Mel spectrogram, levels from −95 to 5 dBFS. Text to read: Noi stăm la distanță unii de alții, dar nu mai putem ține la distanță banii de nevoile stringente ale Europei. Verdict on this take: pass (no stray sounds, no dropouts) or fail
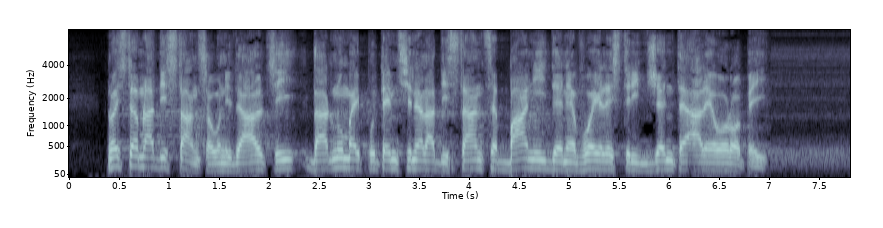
pass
